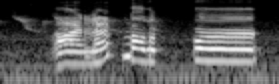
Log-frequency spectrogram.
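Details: Female double yellow-headed amazon kept as a pet, on a cage outing, producing speech-like harmonic syllables in quick bursts, then a steady, level whistled note held for about half a second.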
